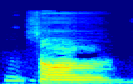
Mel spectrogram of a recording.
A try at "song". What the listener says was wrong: No, you moved your jaw. Song. Get the AW.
